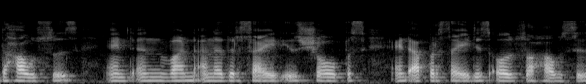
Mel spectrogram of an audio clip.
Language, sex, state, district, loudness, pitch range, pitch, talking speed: English, female, Punjab, Pathankot, -21 LUFS, 165-170 Hz, 170 Hz, 155 wpm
